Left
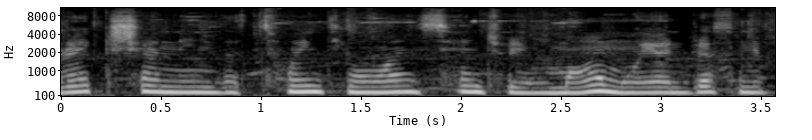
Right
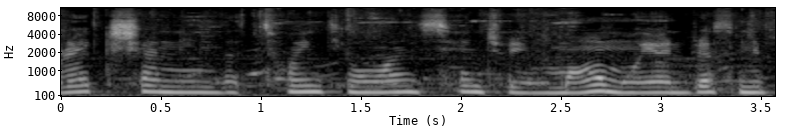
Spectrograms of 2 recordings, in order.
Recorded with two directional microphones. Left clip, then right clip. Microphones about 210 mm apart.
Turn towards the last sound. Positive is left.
turn(degrees=30)  # may be behind; listen again after turning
